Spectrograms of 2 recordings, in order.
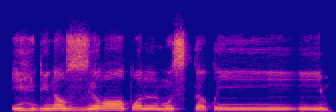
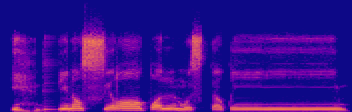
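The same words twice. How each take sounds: First: Sirat begins with a z-like sound. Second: Sirat begins with an emphatic s sound.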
